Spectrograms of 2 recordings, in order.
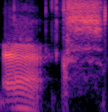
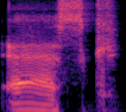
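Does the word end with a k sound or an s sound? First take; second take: s sound; k sound. First: The word ends with an s sound. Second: The word ends with a k sound. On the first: The speaker calls it wrong. "I grew up with my parents saying axe" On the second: The speaker calls it right. "It's supposed to be ask"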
